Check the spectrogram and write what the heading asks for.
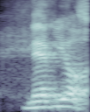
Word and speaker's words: Nebbiolo: Nebbiolo, so, it's awesome, love it.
